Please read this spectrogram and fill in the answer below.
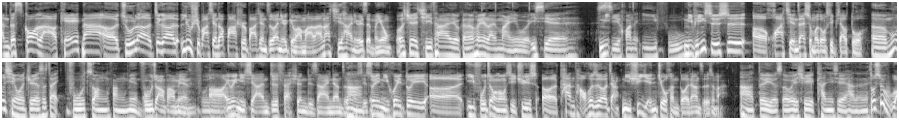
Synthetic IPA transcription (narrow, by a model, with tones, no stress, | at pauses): ə˨nd̪ə˧skɔ˥˩lə˨o˨˩kʰe˥˧ɪna˥˩ə˧˩ʈ͡ʂʰu˧˥lə˧ʈ͡ʂɤ˥˩ɡə˩ljʊʂɻ̩˧˥pa˥ɕʰjɛ˥nt̪ɑ˥˧ʊpa˥ʂɻ̩˧˥pa˥ɕʰjɛ˧˥nʈ͡ʂɻ̩˥a˥˩ni˨˧˥kɪma̰˨˥˩ma̰˧˥lə˧na˥˩t͡ɕʰi˧˥t̪ʰa˥n˨˩we˥˩t͡sə˨˩nmə˦jʊ˥˩ŋwɔ̰˨˩t͡ɕɥɛ˧˦˥d̪ə˧t͡ɕʰi˧˥t̪ʰa˥jo˧˥ʊkʰɤ˨˩nə˧˥ŋxwe˥˩ɪla˧˥ɪma˨˩ɪwɔ˨˩i˥˩ɕjɛ˥ | ɕi˨i˨˩xwa˦nd̪ə˨˩ʔi˥fu˧˥ni˨˩pʰi˧˥ŋʂɻ̩˧˥ʂɻ̩˥˩ə˧˩xwa˥t͡ɕʰjɛ˧˥nt͡sa˥˩ɪʂə˧˥nmə˧ʊ˥ŋɕi˧pi˨˩t͡ɕjɑ˥˩ʊt̪wɔ˥ə˧mu˥˩t͡ɕʰjɛ˧˥nwɔ˨˩t͡ɕɥɛ˧˥d̪ə˧ʂ̬ɻ̩˥˧t͡sa˥˩ɪfu˧˥ʈ͡ʂwɑ˥ŋfɑ˥ŋmjɛ˥˩nfu˧˥ʈ͡ʂwɑ˥ŋfɑ˥ŋmjɛ˥˨˩nfu˧˦˥i˥nwe˥˩ɪni˨˧˥ɕi˨˩xwa˧˦nt͡ɕjo˧ʊʂɻ̩˥˩fɛ˥ʂə˨˩nd̪i˨za˥˧ɪnə˥jd͡z̩˨d̪ə˧õ˧˥˧ɕi˨swɔ˧˥i˧˥ni˨˩xwe˥˧ɪt̪we˥˩ɪə˩i˥fu˧˥ʈ͡ʂɤ˥˩ʈ͡ʂŋt̪ʊ˥ŋɕi˧t͡ɕʰy˥˩ə˧t̪ʰa˥˩nt̪ʰɑ˨˩ʊxwɔ˥˧˩ʈ͡ʂə˥jt͡ɕjɑ̰˨˩˦ŋni˨˩t͡ɕʰy˥˩jɛ˧˥nt͡ɕjo˧˥ʊxə˨˩nt̪wɔ˥ʈ͡ʂə˧jɑ˥˩ŋd͡zɹ̩˨˩ʂɻ̩˥˩mɐ̰˨˩ | ə˩t̪we˥˩ɪjo˨˩ʂ̩˧xo˥˧xwe˥˧ɪt͡ɕʰy˥˩kʰa˥˧ni˥˩ɕjɛ˥t̪ʰa˥d̪ə˨na˥˧˩to˥ʂɻ̩˥˩w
